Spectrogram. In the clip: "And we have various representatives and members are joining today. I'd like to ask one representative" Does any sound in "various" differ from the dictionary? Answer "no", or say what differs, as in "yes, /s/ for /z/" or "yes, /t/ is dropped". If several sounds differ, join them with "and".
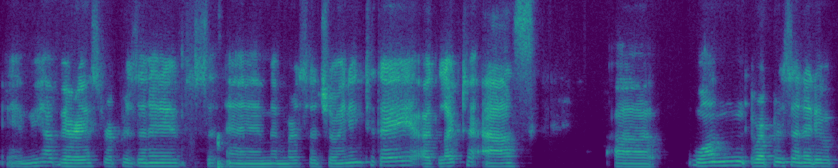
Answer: no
